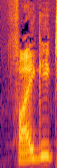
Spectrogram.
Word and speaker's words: Feige: Feige told Gunn that he's concerned about revealing...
